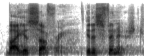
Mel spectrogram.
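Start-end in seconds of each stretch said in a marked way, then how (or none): 1.3-2.1 softly repeating It is finished, much softer; quiet echo. Acted. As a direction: let it settle, hushed and reflective.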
